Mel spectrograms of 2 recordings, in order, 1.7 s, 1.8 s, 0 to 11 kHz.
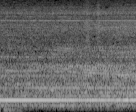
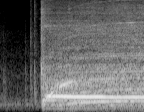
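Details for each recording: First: Electrolux 2100 vacuum running with power nozzle: steady loud roar with a strong fixed whine and harsh, rough edge; motor sounds tired and louder than expected, possibly a replacement motor, cause unknown. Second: Electrolux 2100 canister vacuum with power nozzle attached: motor spins up quickly then smooth even whir; power nozzle sounds normal, though owner thinks the vacuum motor sounds off, possibly needing work or replaced.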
